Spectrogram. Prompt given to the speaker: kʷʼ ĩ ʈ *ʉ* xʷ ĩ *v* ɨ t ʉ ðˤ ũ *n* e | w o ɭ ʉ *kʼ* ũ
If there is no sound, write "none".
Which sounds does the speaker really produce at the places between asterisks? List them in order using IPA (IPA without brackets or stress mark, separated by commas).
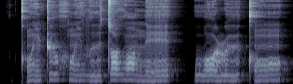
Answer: ʉ, v, n, kʼ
